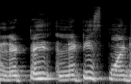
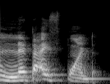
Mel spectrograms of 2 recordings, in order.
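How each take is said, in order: First: The second syllable has a short 'i' vowel. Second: The second syllable has an 'eye' diphthong. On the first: "कुछ लोग लेटिस point बोलते हैं" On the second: "तो कुछ लोग लोग लेटाइस point बोलते हैं"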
